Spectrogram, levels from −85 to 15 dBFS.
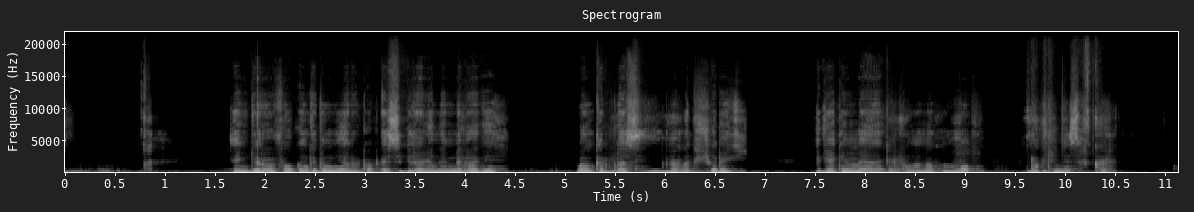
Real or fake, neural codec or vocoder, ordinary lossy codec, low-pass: fake; codec, 44.1 kHz, 3.4 kbps, Pupu-Codec; none; none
